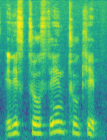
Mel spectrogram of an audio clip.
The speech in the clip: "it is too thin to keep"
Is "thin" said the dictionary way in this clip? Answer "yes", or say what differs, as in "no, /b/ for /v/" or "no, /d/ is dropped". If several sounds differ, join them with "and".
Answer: no, /s/ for /θ/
